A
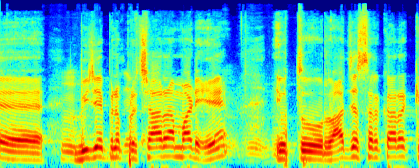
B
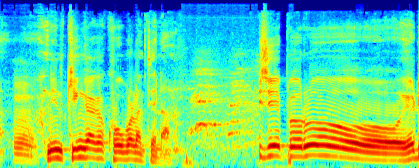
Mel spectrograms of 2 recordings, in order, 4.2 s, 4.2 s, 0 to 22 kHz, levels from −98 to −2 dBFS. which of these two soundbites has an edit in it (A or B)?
B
